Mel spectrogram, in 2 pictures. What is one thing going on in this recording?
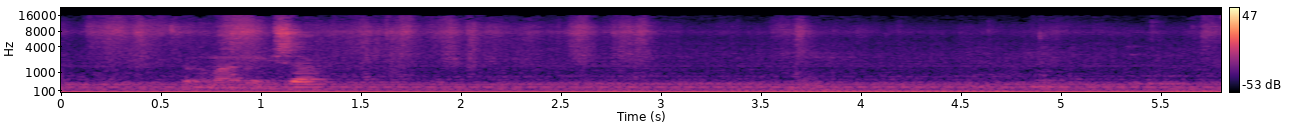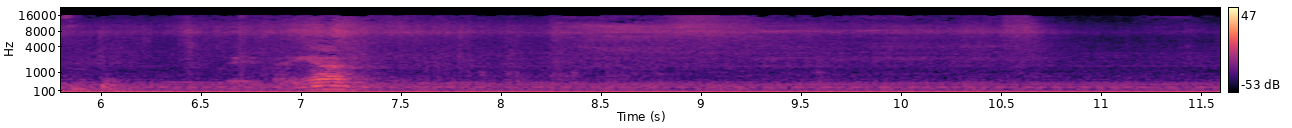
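An air conditioner hums steadily.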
